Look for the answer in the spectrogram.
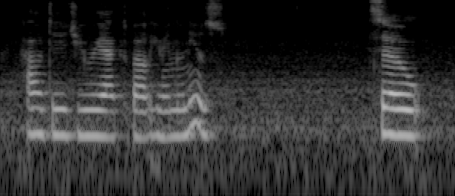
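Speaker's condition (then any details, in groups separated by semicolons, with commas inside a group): No condition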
